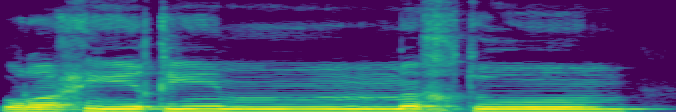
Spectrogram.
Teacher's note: al-Idram avec la nasalisation pour ta parole, Rahiqim makhtoum, avec l'assimilation du tanwin dans le mime qui vient juste après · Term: al-Idram ou birunna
